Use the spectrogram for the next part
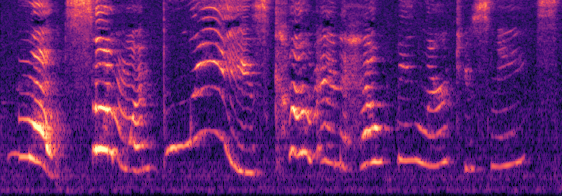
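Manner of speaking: slow, high, tearful plea fading away; crying out. Acted. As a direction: wail it, then let it trail off. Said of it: "The goat cried out".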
